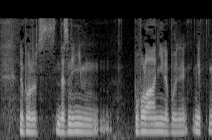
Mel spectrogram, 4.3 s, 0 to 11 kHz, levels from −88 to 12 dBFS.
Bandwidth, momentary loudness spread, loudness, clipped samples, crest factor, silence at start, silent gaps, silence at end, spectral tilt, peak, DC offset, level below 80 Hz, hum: 7.6 kHz; 16 LU; -23 LUFS; under 0.1%; 20 dB; 0 s; none; 0 s; -5.5 dB/octave; -4 dBFS; under 0.1%; -60 dBFS; none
